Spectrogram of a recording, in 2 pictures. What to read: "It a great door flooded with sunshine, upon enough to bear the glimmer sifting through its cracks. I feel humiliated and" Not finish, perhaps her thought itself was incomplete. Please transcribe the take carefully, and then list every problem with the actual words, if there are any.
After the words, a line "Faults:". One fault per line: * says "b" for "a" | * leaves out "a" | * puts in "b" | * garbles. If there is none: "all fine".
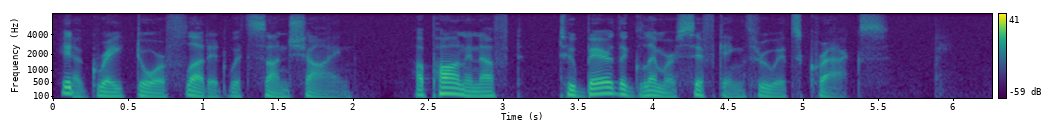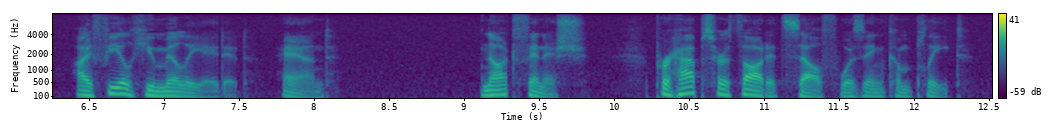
"It a great door flooded with sunshine, upon enough to bear the glimmer sifting through its cracks. I feel humiliated and" Not finish, perhaps her thought itself was incomplete.
Faults:
all fine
